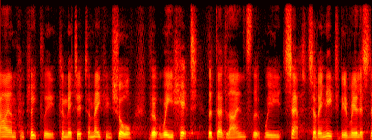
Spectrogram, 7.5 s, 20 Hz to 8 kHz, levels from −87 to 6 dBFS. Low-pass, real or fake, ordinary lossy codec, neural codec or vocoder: none; fake; none; codec, 16 kHz, 1 kbps, FunCodec, trained on Chinese and English, 50 frames a second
